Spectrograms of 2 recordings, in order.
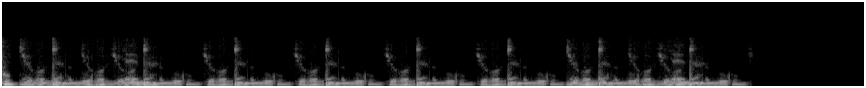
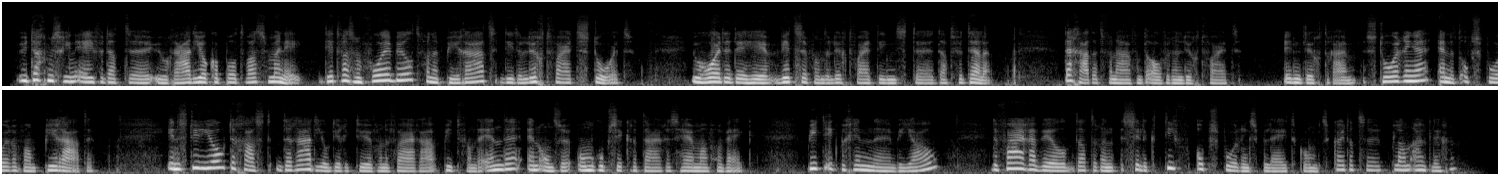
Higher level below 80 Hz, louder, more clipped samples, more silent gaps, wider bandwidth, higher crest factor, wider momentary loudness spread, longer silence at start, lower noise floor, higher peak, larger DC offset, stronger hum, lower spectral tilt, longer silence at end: first, -36 dBFS vs -48 dBFS; second, -32 LUFS vs -18 LUFS; neither; neither; second, 4 kHz vs 8 kHz; about the same, 18 dB vs 18 dB; about the same, 8 LU vs 10 LU; second, 0 s vs 0.15 s; first, -78 dBFS vs -45 dBFS; second, -14 dBFS vs 0 dBFS; neither; neither; first, -11.5 dB/octave vs -9 dB/octave; first, 1.15 s vs 0.4 s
